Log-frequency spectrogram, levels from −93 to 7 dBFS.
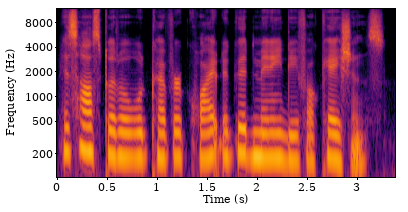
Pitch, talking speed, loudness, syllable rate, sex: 180 Hz, 160 wpm, -17 LUFS, 5.3 syllables/s, female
